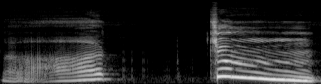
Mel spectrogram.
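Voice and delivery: loud, high ah-tchoum; big sneeze. A narrator's reading. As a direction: sneeze hard enough to burst the mitten. Mouse sneezes.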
